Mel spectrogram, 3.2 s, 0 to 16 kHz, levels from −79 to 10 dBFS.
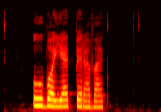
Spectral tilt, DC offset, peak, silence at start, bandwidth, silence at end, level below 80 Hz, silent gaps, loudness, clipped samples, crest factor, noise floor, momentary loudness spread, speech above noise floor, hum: -7 dB/octave; under 0.1%; -4 dBFS; 0.65 s; 11 kHz; 1.15 s; -62 dBFS; none; -20 LUFS; under 0.1%; 18 dB; -64 dBFS; 13 LU; 45 dB; none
